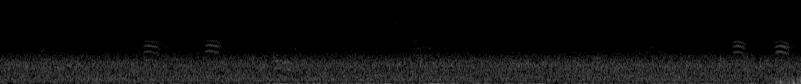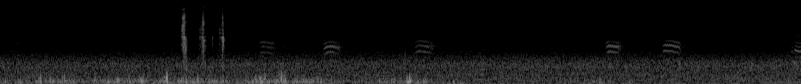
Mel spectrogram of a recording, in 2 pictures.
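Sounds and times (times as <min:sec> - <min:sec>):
wind noise: 0:07.7 - 0:16.0
bird harsh calls: 0:09.8 - 0:11.4.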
